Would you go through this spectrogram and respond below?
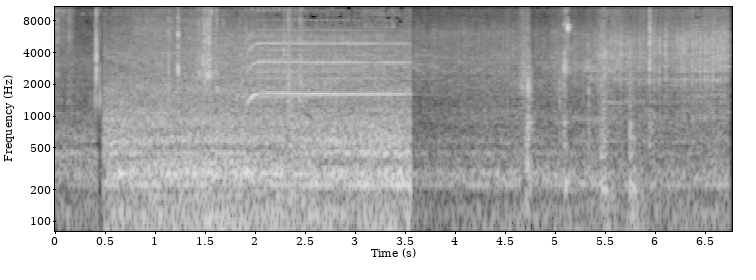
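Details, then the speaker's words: Direct-fired CaptiveAire make-up air unit: loud blower rush with a thin, steady high belt squeal. Alignment was suspected but the bottom pulley was only slightly off; the belt was to be aligned and tensioned. "can hear the belt going, making noises. That's why I think the alignment's off."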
